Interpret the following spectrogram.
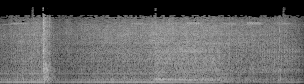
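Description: Ambulance van's engine running steadily, with a loud slam, a door shutting, about a second in.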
